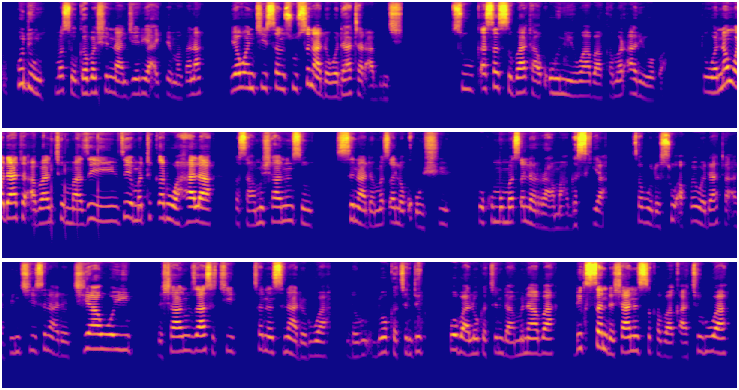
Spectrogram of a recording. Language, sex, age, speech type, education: Hausa, female, 46-60, spontaneous, tertiary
